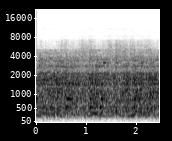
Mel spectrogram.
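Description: Weak AM shortwave broadcast on 11755 kHz heard through an ICOM IC-R8500 communications receiver: a steady wash of static and hiss, with faint traces of the station's audio buried under the noise.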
